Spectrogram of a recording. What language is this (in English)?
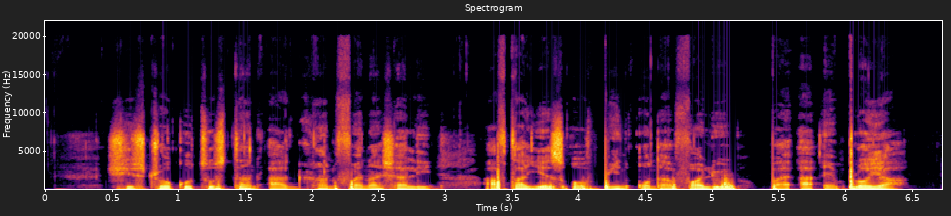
Nigerian Pidgin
